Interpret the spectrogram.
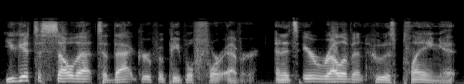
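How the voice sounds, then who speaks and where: A man's voice: medium pitch, a little fast, no echo. A middle-aged man talking casually as a podcast guest, explaining his points with emphasis.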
